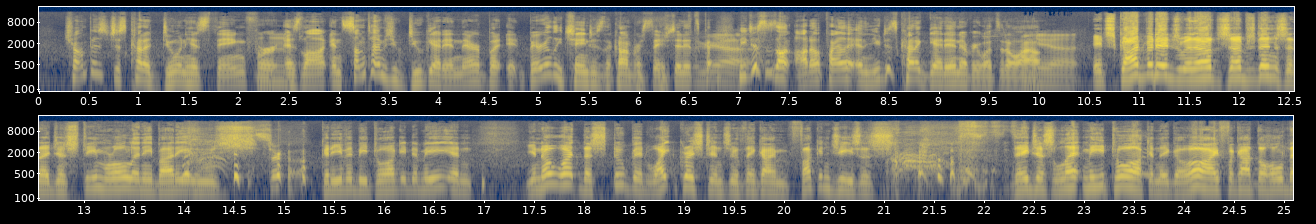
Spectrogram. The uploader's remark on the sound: Outside of Spirit Halloween. Recorded on N San Fernando Blvd in Burbank, California.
